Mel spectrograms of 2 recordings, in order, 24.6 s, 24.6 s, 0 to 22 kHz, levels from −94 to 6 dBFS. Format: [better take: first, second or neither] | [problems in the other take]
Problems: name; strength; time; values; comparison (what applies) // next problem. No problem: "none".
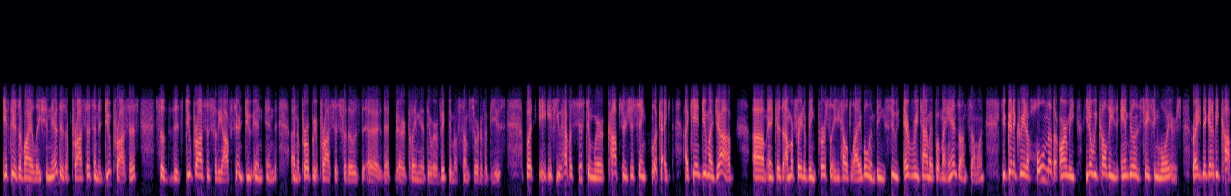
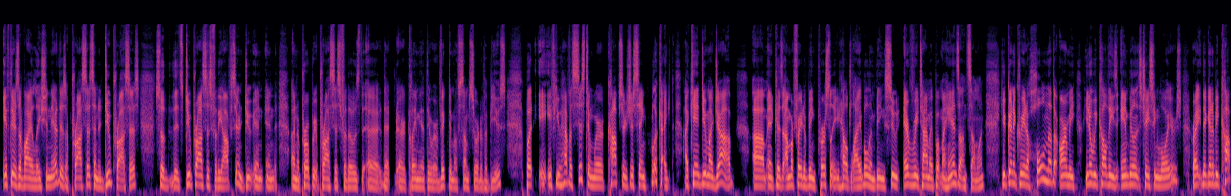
second | phone-call audio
